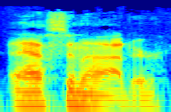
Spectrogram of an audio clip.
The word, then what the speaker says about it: Asiata: Assinotter.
